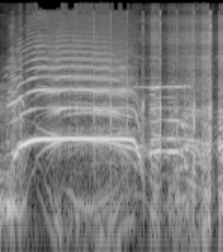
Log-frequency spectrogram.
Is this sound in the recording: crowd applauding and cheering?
yes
